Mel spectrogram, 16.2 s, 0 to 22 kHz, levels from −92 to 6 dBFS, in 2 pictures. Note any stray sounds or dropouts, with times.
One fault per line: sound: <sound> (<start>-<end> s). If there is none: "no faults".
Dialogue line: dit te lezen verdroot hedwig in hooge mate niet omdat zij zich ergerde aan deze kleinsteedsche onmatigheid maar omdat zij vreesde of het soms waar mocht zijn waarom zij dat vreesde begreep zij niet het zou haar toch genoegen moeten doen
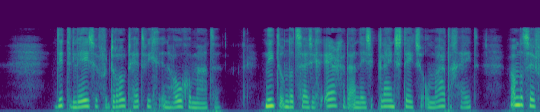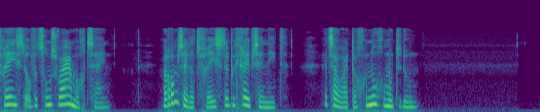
no faults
